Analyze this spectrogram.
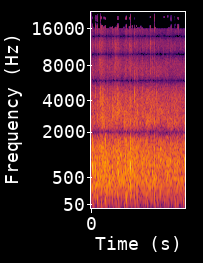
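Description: A dense, steady round of applause from many hands, the rapid overlapping claps forming an even crackling wash that holds at the same level throughout, with no voices over it.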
